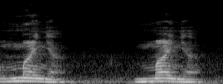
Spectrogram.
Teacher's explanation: my tongue doesn't touch my palate or my teeth in any way shape or form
